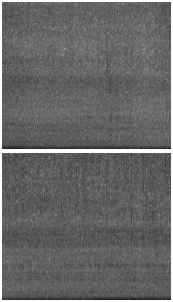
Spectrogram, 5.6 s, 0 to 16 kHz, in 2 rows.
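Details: 1970 Pontiac GTO, first test drive after engine and transmission rebuild and new brake and fuel systems: deep steady V8 rumble pulling away smoothly, even low beat with no knocks or miss; normal running.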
